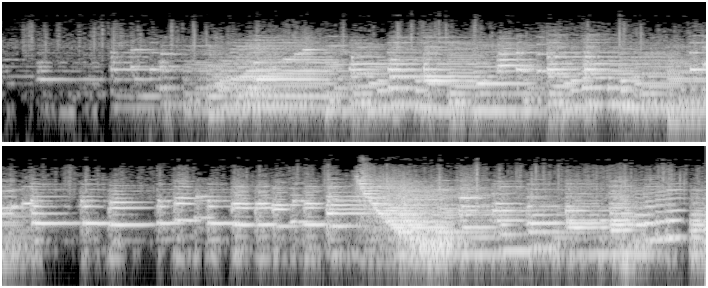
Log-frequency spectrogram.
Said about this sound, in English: There. That is the rhythm of the rumba.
